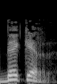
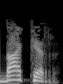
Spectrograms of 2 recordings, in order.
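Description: First: بکر said "beker"; short e after b in بکر; kasra on first. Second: بکر said "baker"; fatha on first. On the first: Teacher shows بکر for "fresh", pronounced beker. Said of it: "به کسر اول". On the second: Teacher shows بکر as a name, pronounced baker. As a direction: open a after b in بکر. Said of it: "به فتح اول". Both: Shown as a demonstration.

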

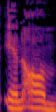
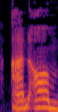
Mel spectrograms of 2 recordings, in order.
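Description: First: انعام said "en'am"; short e starting انعام; kasra on first. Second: انعام said "an'am"; fatha on first. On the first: Teacher shows انعام for "gift", pronounced en'am. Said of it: "به کسر اول". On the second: Teacher shows انعام for "animals", pronounced an'am. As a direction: open a starting انعام. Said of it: "به فتح اول". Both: Shown as a demonstration.

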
